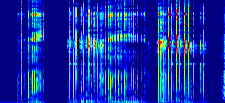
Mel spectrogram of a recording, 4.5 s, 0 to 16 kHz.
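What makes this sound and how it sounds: Wooden toothpicks held between long nails scratch the metal mesh tops of two small, solid silver condenser microphones. The sound is a quiet, bright, rapid crackle of scraping ticks with a tonal edge near 2.9 kHz. It comes in three bursts separated by short silences: a brief one, a longer one, and another before trailing off.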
